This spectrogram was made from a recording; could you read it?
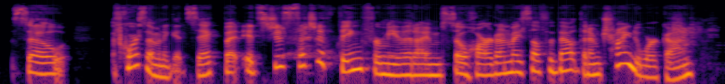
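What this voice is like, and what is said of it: Sick-sounding voice. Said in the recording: “Why am I getting sick? ... I'm still getting sick ... that's why my voice sounds like this”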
